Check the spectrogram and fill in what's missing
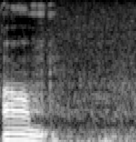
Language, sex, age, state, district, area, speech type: Tamil, male, 18-30, Tamil Nadu, Mayiladuthurai, urban, read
